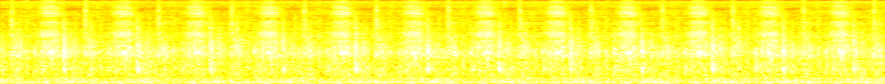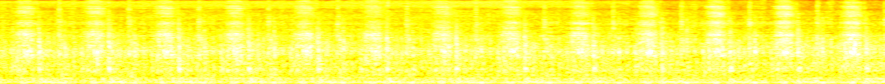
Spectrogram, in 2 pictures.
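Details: Live steam locomotive chassis on its first full air test (cylinders and valve gear done, exhaust unfinished): crisp, even chuffs at about three per second with a light mechanical clatter; the cylinders run smoothly on air.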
